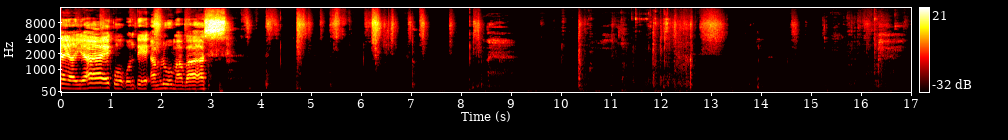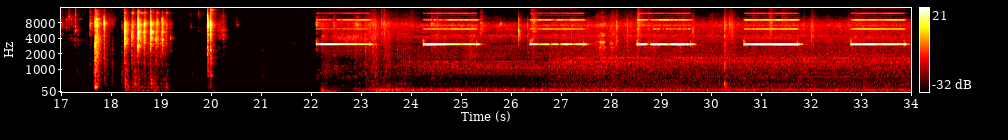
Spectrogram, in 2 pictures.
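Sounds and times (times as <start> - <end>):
high electronic warning beep: 22.1 - 23.6, 24.2 - 25.5, 26.2 - 34.0
low vehicle rumble: 22.1 - 34.0.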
